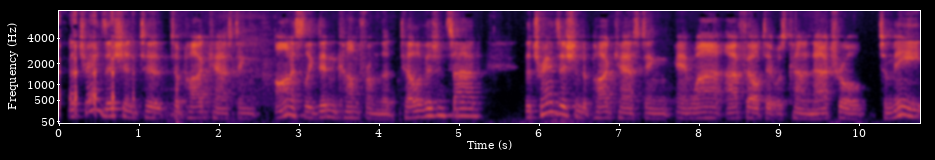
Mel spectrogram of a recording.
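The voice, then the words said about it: Calm voice with southern drawl. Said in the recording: “a calming voice ... It's probably my southern drawl. ... Probably.”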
